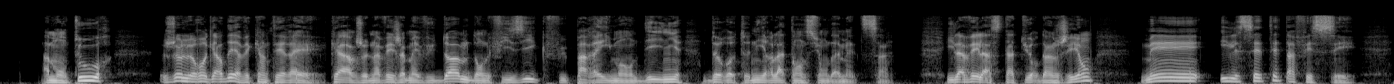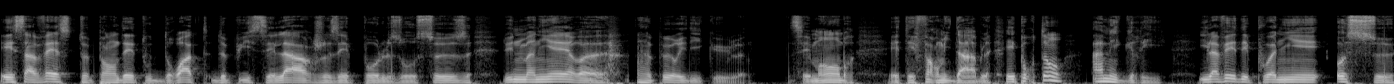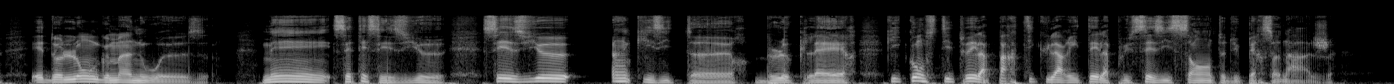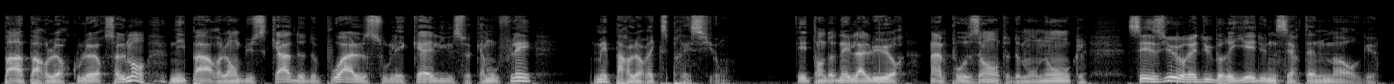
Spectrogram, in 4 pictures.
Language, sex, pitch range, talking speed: French, male, 85-115 Hz, 130 wpm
